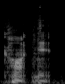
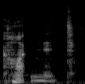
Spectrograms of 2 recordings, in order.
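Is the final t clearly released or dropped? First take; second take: dropped; released. First: The final t is soft or barely heard. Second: The final t is clearly and crisply released. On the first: This is how most people say it. "most people are just like" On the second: This is how one particular man says it. "he makes sure you hear that t at the end"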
